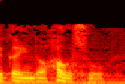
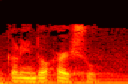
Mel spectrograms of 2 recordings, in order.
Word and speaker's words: 哥林多后书: 如果他常常去做礼拜，他应该也会听到人家讲是哥林多后书，而不是哥林多二书。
